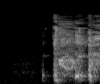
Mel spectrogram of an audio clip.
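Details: Sudden coughing attack from a throat tickle while speaking indoors: a short burst of two or three harsh, dry coughs after a moment of quiet in a small room.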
